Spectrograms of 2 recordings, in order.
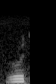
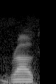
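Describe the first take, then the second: First: It is said with a British pronunciation. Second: It is said with an American pronunciation. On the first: "Route is the British" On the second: "route is the American pronunciation"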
